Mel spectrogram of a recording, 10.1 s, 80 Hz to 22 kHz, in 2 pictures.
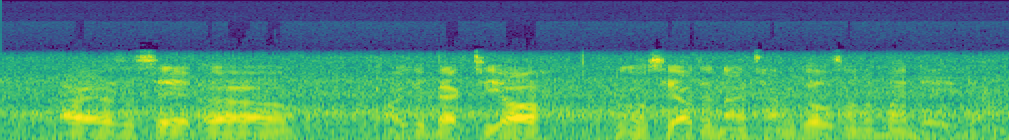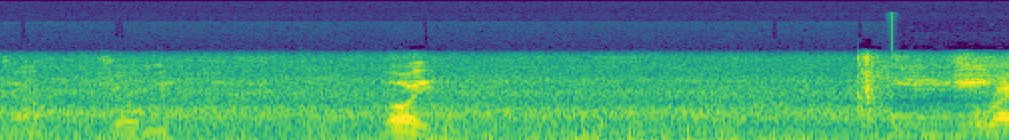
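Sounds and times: outdoor background rumble: 0.0s - 10.0s
sharp click: 9.3s - 9.6s.

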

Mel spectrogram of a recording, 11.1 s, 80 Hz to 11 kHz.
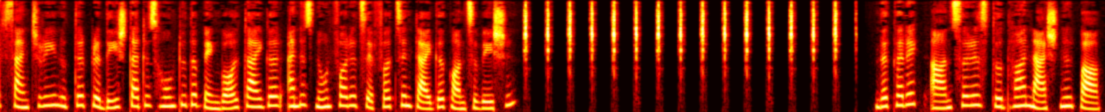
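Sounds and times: fast clock-like ticking: 5.2s - 8.6s.

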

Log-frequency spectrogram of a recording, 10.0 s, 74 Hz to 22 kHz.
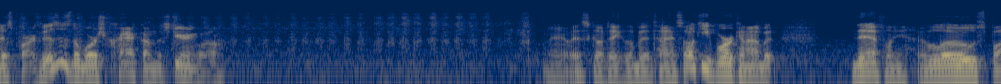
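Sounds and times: sandpaper rasping by hand: 0.0s - 5.4s.

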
